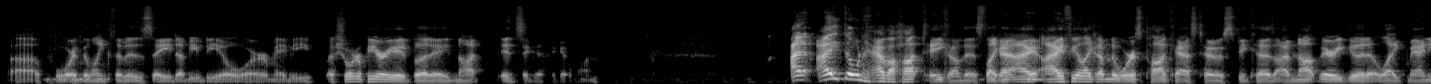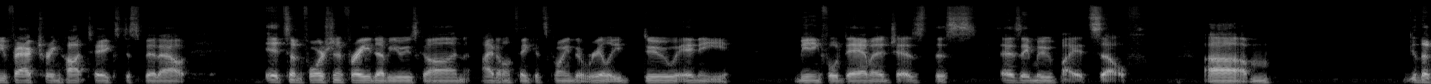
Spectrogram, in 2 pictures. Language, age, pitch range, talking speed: English, 30-49, 90-145 Hz, 155 wpm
